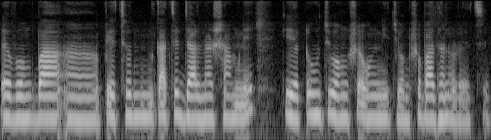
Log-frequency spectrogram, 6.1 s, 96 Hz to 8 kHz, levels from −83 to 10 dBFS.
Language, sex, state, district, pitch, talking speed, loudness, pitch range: Bengali, female, Tripura, West Tripura, 190 Hz, 155 wpm, -20 LUFS, 180-200 Hz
